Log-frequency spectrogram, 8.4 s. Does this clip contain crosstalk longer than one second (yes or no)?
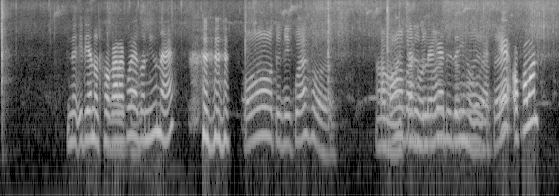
yes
